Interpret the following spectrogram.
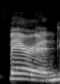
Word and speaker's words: Farrand: So I want you to meet, and I asked her how to pronounce her name. Farrand? Farrand, yes.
